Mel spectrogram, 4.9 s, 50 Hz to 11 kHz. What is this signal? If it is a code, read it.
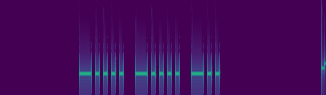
Morse code, heard as a keyed tone, about 20 wpm, 700 Hz. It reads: 66D
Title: Three Challenging Letter-Number Combinations 20wpm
